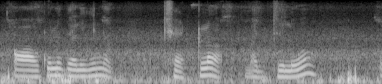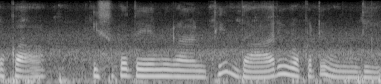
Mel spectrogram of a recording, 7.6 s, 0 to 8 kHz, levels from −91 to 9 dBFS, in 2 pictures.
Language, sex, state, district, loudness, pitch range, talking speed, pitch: Telugu, female, Andhra Pradesh, Krishna, -16 LUFS, 180-210 Hz, 80 wpm, 190 Hz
